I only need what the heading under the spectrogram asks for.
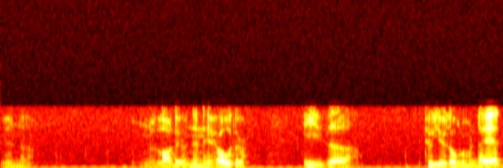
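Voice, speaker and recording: A man in his 40s with a fairly low, expressive voice tells family history in a casual oral history interview, speaking a little slowly with long pauses. He rambles in a folksy way and keeps correcting himself. It's captured on tinny old tape with audible hiss.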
